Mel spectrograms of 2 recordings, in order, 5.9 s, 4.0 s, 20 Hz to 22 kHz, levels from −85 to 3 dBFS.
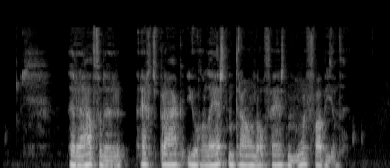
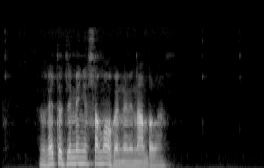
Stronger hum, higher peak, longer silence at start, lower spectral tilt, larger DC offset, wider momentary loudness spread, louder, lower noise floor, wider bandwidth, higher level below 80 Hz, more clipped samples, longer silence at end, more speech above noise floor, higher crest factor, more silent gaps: neither; about the same, -10 dBFS vs -8 dBFS; second, 0.35 s vs 0.6 s; about the same, -6.5 dB/octave vs -7.5 dB/octave; neither; first, 17 LU vs 13 LU; about the same, -27 LUFS vs -25 LUFS; second, -67 dBFS vs -72 dBFS; about the same, 11.5 kHz vs 11 kHz; second, -58 dBFS vs -52 dBFS; neither; second, 0.75 s vs 1.5 s; second, 42 dB vs 47 dB; about the same, 18 dB vs 20 dB; neither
